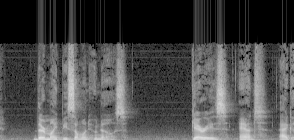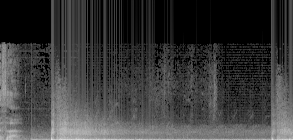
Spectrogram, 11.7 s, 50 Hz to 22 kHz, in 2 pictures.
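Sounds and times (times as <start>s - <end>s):
speech: 0.7s - 2.6s, 3.8s - 6.3s
cannon firing boom after a funeral: 6.5s - 11.7s.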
